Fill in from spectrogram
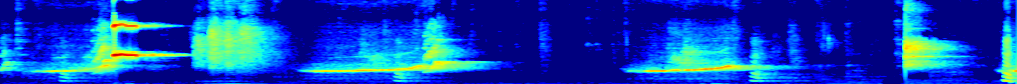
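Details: A parrot making natural sounds gives a sharp bright whistle, then three quiet, drawn-out rising whistles spaced about three seconds apart, each slurring gently upward, with long silences between them.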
